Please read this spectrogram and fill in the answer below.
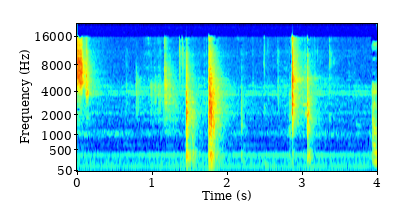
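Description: Three or four short, sharp knocks and clinks, the loudest a little under two seconds in, as a gumball-machine savings bank with a glass globe is set down on a desk and its lid is taken off.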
